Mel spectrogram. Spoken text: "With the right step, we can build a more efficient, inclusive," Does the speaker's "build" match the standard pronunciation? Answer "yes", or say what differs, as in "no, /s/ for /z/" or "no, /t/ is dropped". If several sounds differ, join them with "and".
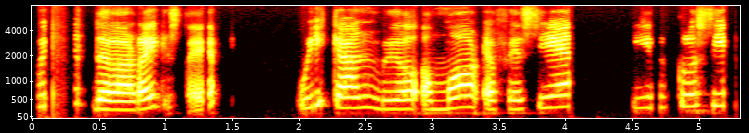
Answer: no, /d/ is dropped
